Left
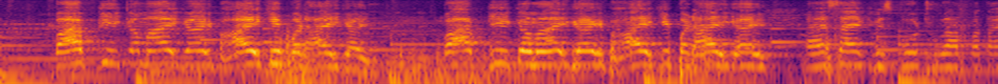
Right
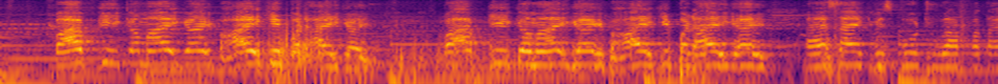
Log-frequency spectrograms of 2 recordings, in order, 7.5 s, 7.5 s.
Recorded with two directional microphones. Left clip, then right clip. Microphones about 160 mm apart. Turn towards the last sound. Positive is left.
turn(degrees=40)  # may be behind; listen again after turning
